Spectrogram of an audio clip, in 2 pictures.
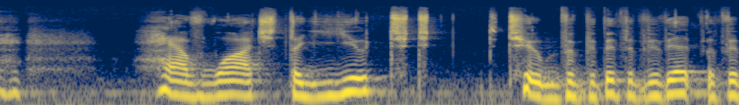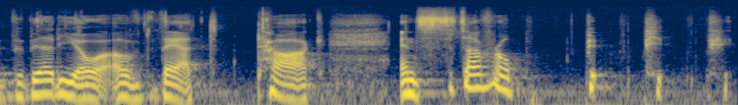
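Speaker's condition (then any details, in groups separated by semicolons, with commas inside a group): Stutter, severe; stutter persisting despite much of life trying to stop, described as incurable; stutters a lot, struggles to speak; prolonged sounds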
